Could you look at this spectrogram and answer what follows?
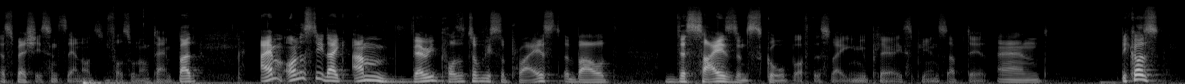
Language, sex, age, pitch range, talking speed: English, male, 20-39, 100-140 Hz, 155 wpm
